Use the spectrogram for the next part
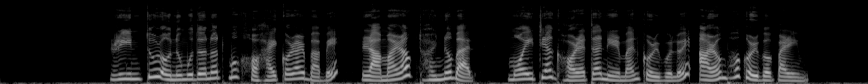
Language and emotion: Assamese, happy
